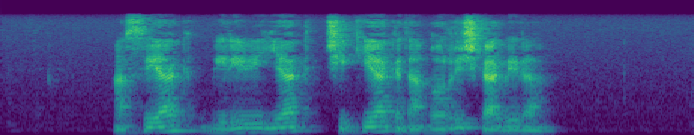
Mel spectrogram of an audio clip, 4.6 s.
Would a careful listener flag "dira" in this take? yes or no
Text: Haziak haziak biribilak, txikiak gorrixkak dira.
no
